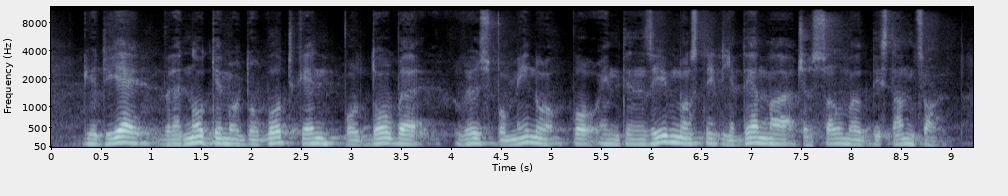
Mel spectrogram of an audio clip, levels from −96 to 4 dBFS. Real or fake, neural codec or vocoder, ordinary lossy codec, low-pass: fake; codec, 24 kHz, 1 kbps, SNAC; MP3, 64 kbps; 10.8 kHz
